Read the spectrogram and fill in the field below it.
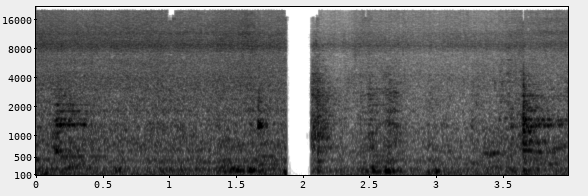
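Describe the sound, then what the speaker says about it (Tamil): Coriander, mint and ginger-garlic sauté in oil in a large pot for a twelve-kilogram chicken biryani, with a steady close sizzle and hiss, scattered stirring scrapes and a brief cut of silence in the middle. "எண்ணெயில் ஒரு 2-3 நிமிஷம் வதக்கணும்."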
